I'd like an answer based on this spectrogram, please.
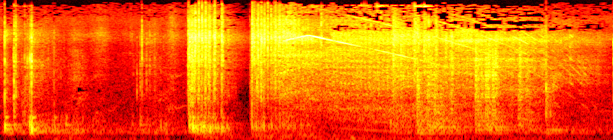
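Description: Cordless impact wrench loosening the lug nuts on a car's rear wheel: a short burst about two seconds in, then a longer run of about three seconds with a whine that falls in pitch as the nut spins off.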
